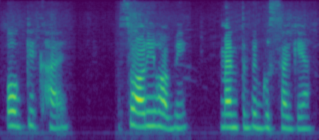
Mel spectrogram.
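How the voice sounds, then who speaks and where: A woman voicing an anxious, caring young woman who is quick to anger, with a pleading, emotional manner, in a fan dub drama. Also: high voice, steady tone, fairly bright tone, dry recording, dull audio. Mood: fond.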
